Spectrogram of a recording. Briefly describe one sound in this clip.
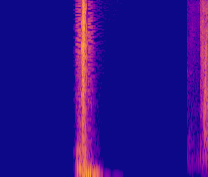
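Hands thump down on a wooden surface.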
